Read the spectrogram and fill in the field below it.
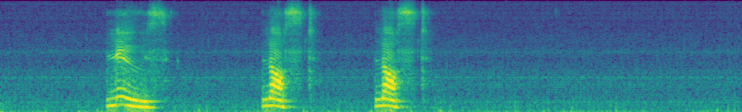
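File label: "lose", English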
